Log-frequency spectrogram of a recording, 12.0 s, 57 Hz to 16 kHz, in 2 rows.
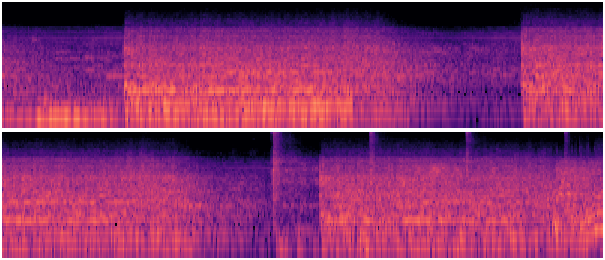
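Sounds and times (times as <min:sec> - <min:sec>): industrial rock band playing: 0:08.7 - 0:12.0.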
